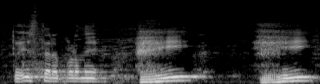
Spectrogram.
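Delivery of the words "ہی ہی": ہی with a breathy ح sound from the chest. Shown as a demonstration. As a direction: push ہی out from the chest. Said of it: "سینے سے آپ کی آواز نکلے". (سینے سے ہی)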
